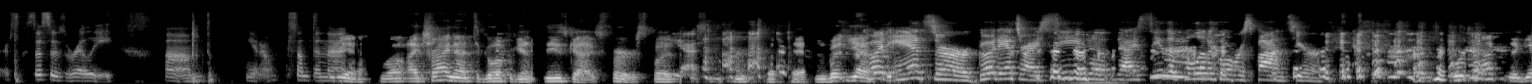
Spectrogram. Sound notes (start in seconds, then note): 6.5 laughs; 13.3 all laugh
